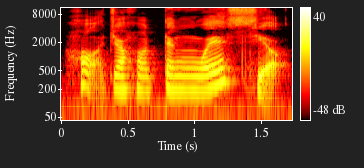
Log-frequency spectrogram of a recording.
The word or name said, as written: xo'ch xo-ding weesyo'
